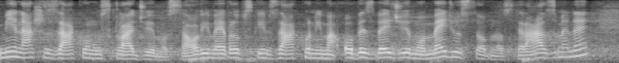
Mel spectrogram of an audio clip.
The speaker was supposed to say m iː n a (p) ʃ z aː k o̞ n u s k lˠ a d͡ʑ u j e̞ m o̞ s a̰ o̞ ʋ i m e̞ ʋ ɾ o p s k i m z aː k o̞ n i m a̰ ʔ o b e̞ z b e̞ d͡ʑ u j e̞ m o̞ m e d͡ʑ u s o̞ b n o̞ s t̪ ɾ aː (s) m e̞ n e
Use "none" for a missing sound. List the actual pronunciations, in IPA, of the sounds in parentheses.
none, z

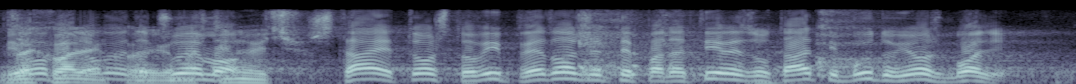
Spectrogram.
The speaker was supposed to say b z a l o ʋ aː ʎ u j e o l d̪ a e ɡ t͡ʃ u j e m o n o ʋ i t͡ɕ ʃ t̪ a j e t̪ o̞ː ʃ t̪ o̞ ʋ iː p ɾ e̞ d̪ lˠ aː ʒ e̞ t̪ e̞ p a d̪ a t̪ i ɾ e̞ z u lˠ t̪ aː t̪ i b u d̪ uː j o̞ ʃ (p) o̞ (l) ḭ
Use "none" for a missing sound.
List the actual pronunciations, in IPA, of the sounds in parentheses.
b, ʎ

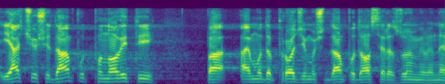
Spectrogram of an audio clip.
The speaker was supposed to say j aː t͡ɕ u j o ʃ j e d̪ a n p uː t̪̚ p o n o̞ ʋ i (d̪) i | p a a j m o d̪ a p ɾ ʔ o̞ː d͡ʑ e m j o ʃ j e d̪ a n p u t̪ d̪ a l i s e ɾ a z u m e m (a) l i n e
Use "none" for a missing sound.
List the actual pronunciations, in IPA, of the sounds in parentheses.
t̪, i

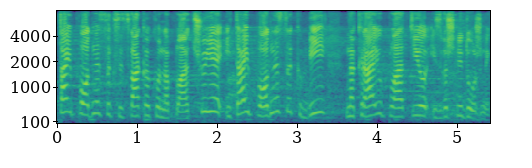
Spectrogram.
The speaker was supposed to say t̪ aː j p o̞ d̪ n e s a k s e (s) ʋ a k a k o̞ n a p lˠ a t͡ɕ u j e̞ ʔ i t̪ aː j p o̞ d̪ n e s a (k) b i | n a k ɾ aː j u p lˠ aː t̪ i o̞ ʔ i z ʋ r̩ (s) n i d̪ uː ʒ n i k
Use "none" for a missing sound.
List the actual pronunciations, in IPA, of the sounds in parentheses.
s, k, ʃ

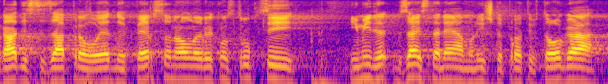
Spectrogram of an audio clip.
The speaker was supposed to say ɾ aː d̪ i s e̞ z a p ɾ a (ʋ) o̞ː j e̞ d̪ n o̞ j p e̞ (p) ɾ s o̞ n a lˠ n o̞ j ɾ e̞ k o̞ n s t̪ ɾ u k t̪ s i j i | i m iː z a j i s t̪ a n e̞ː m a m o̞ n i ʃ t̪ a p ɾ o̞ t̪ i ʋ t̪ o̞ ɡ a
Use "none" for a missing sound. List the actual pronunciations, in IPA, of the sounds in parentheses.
ʋ, none

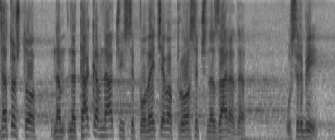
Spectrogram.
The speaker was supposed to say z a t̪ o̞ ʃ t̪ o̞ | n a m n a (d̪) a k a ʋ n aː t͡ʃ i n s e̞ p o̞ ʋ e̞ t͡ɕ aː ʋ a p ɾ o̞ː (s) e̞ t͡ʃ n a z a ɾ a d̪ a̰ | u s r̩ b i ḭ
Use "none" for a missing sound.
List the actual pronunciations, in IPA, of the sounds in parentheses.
t̪, s

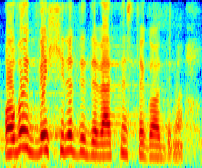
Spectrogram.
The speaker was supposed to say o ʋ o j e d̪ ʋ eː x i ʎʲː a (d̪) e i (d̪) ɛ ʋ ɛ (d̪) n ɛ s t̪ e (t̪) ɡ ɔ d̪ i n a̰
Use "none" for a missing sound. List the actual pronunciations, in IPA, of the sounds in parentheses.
d̪, d̪, t̪, none

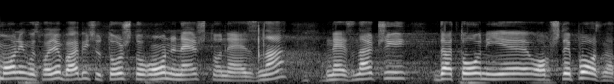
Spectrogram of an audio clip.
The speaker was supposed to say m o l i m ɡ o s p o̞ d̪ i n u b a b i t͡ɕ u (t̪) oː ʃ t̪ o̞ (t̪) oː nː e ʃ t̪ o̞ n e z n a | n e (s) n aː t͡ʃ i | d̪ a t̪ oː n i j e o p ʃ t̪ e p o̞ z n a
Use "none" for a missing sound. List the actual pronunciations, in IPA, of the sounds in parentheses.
t̪, none, z

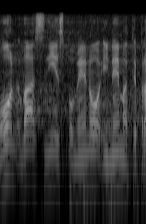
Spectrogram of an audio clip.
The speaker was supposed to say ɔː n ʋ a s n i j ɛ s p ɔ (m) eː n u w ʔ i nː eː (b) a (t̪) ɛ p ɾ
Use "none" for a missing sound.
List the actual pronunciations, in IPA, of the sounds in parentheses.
m, m, t̪

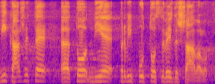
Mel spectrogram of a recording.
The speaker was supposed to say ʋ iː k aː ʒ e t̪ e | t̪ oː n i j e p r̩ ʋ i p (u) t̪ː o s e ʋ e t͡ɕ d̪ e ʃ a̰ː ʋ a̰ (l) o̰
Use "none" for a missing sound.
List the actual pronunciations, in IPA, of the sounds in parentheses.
uː, l

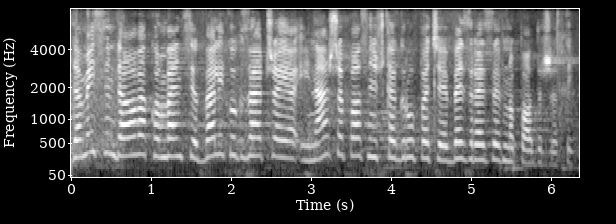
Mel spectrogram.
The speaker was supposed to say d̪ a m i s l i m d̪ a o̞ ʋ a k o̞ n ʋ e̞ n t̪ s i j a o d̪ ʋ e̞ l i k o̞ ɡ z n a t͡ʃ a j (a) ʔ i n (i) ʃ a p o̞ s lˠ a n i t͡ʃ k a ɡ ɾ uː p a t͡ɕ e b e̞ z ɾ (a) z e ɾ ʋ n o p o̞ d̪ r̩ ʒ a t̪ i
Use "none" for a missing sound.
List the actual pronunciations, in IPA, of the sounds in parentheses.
a, a, e

